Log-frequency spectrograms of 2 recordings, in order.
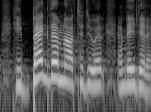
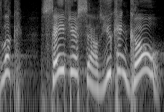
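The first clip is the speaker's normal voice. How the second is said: raised, higher and louder plea; urgent Joseph; 8 semitones higher, 6 dB louder, slower than usual. Retold or imitated. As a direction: push the offer out to the brothers. Joseph offers brothers a way out.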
